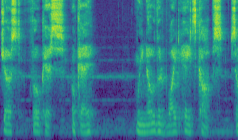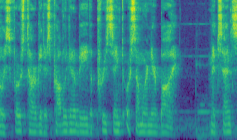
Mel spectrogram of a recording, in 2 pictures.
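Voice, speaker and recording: A man speaks in a cartoonish character voice at medium pitch and a moderate pace, with clear music playing behind him. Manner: terse, dry.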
